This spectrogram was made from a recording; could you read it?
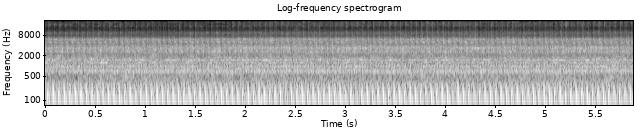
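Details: Craftsman riding mower, 13.5 hp Briggs & Stratton OHV single, after a carburetor replacement: thumping about 220 beats a minute with uneven lumpy pulses, running rough. Owner suspects fuel mixture adjustment or possibly a blown head gasket.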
